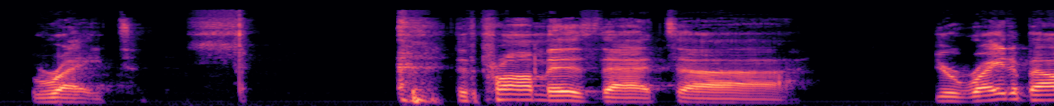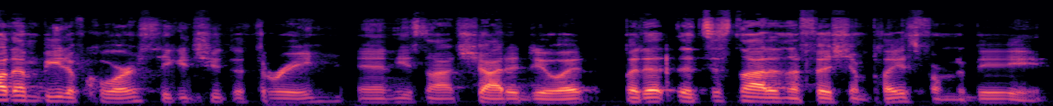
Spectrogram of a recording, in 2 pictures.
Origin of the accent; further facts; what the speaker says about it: Pittsburgh, Pennsylvania, United States; moved away; I'm actually from the Pittsburgh area.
